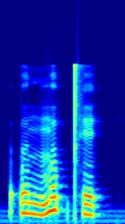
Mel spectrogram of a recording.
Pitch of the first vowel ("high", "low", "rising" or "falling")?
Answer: low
